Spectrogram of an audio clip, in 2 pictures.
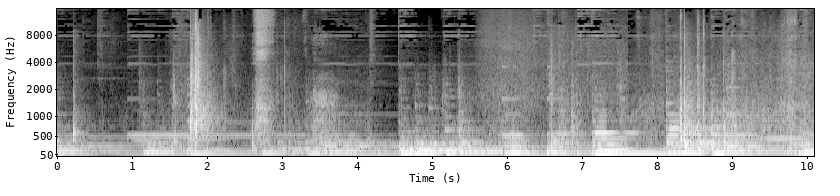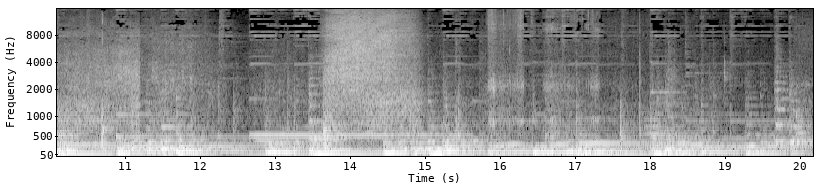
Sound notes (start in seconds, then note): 0.0 mischievous music; 1.7 closing book; 2.9 mischievous music; 5.8 box sliding; 11.7 mischievous music; 13.6 box sliding; 16.1 mischievous music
